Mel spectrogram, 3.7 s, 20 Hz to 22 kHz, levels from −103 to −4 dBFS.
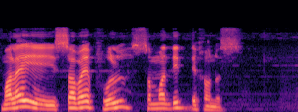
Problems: none marked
